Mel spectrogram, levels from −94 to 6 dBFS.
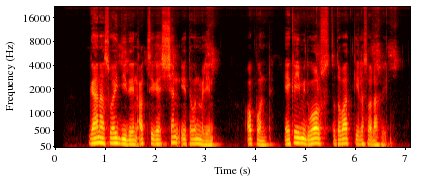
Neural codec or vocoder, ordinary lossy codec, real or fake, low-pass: none; none; real; none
